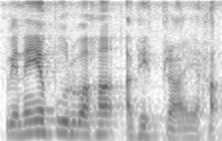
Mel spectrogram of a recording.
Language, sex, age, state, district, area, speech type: Sanskrit, female, 45-60, Tamil Nadu, Chennai, urban, spontaneous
